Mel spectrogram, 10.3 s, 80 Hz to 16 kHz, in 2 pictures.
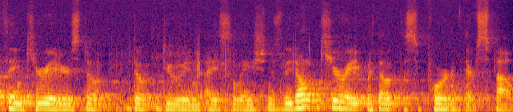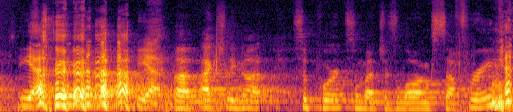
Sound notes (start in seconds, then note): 5.5 laugh; 10.0 laugh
